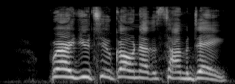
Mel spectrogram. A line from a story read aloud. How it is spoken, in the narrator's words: shouted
